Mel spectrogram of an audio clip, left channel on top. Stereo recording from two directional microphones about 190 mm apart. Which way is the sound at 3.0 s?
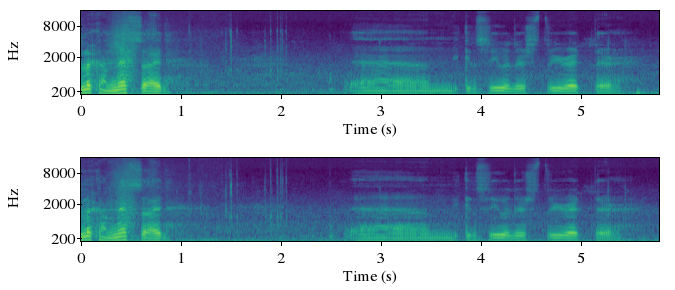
20° left (ahead or behind).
